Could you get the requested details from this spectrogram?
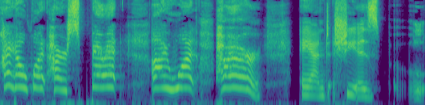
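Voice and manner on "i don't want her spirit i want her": put-on hysterical scream, higher pitched. Retelling a plot scene where she screams at Paul: imitating someone screaming. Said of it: "absolutely losing it, screaming at him".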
